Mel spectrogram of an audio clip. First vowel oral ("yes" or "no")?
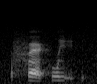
yes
